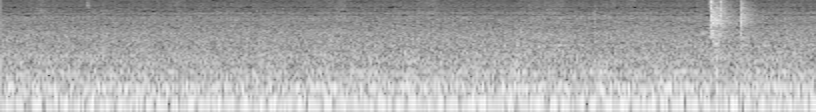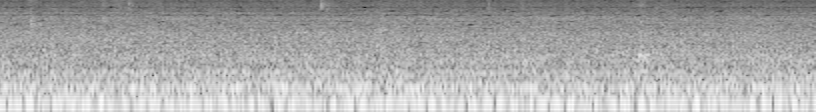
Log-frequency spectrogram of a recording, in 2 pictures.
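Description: Steady low machine hum of kitchen equipment, with one brief sharp click about seven seconds in.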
